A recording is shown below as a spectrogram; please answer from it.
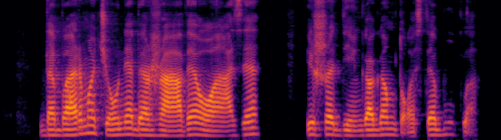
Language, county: Lithuanian, Klaipėda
